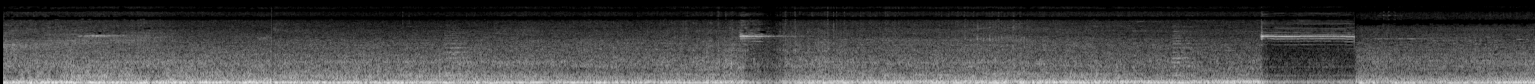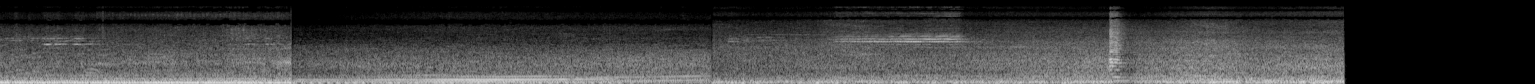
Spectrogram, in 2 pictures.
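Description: Busy street traffic with a heavy engine rumble. Vehicle horns honk about halfway through and again near the end. In one stretch an engine's pitch rises steadily as it pulls away.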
